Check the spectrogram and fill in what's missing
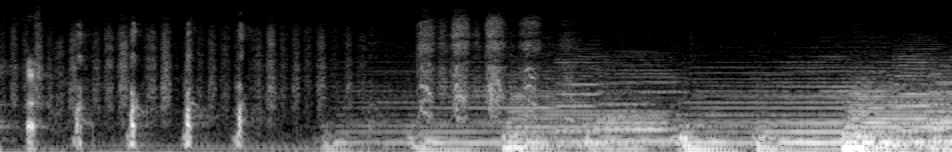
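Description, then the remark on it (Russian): A large mastiff guard dog pants in a quick, even rhythm of about six breathy huffs, then a sustained droning, tonal sound takes over and builds until the end. “В этом домишке я поселю сторожевую собаку. Иди сюда, мастино.”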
